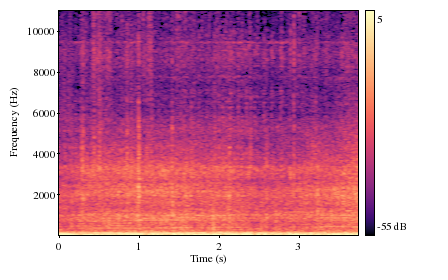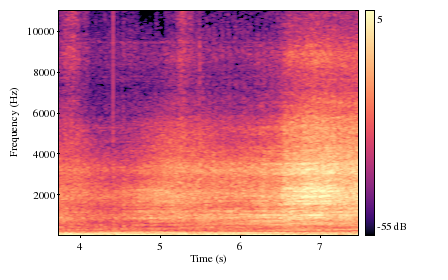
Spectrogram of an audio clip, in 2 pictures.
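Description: Car engine rumbling steadily at low speed, heard from inside the cabin. Near the end the engine note rises and grows louder as the car picks up speed.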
